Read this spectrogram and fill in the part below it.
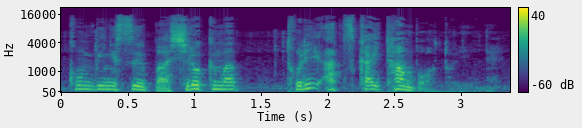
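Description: A man co-hosting a relaxed talk show, recapping things in a hesitant, halting way with drawn-out pauses. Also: a little high, a little hiss or hum. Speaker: podcast co-host. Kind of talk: casual radio chat, recapping past episodes.

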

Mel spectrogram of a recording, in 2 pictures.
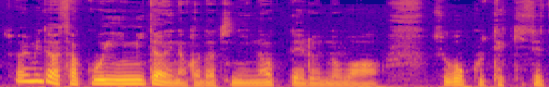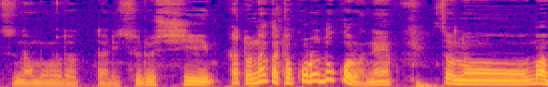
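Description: Fast-talking man, slightly distant mic. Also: on the high side, mellow, no echo. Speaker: podcast co-host. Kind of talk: conversational radio review commentary.

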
